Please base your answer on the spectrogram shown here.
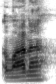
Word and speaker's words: Alannah: Dave so Hillary uh is it's is it Alana Arnette is that how you pronounce it Alana yeah Alana Alana so she's four- one in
